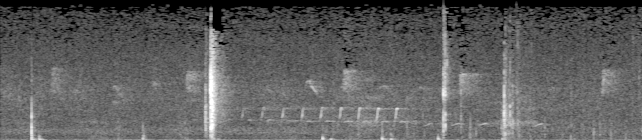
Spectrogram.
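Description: Footsteps of someone walking along a wooden plank walkway and onto dry leaf litter: irregular thumps on the boards, a few of them sharper crunches. A bird gives a short rapid trill about three seconds in.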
